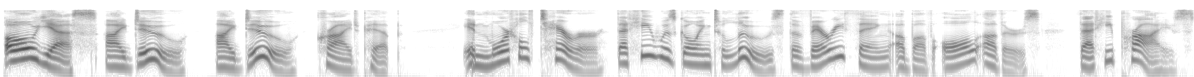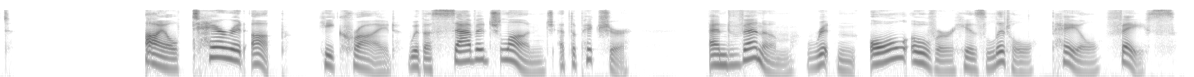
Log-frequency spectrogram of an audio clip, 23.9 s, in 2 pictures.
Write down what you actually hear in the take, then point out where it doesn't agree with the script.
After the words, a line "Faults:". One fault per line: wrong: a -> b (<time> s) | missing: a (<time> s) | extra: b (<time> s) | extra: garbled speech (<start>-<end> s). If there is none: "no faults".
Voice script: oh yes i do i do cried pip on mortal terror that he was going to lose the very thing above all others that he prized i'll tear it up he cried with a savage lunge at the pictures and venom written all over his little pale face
oh yes i do i do cried pip in mortal terror that he was going to lose the very thing above all others that he prized i'll tear it up he cried with a savage lunge at the picture and venom written all over his little pale face
Faults:
wrong: on -> in (4.6 s)
wrong: pictures -> picture (17.7 s)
